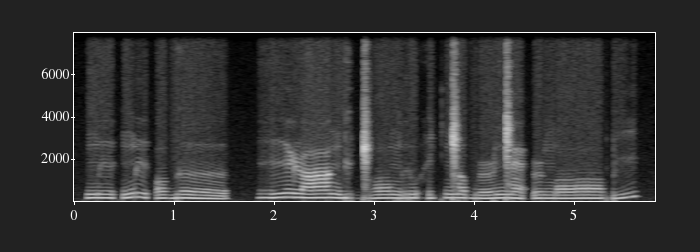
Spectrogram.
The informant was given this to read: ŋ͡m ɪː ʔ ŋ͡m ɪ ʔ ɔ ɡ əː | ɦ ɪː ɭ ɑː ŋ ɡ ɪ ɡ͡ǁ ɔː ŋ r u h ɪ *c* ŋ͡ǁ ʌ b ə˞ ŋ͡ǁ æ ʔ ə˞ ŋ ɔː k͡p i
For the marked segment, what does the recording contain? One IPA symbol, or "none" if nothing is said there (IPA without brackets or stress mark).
c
